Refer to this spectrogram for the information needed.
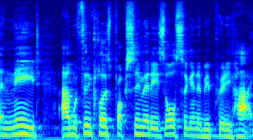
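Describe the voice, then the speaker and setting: Very fast speech from a man in an Australian accent, fairly high in pitch with fairly even intonation, on a very clean recording with a silent background. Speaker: real estate investor and vlogger. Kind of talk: vlog monologue. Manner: casual, filler-heavy.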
